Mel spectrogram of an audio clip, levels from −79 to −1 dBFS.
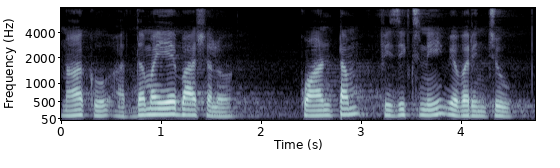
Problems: none marked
